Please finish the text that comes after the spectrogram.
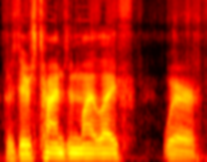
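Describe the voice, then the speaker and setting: A man's voice: on the low side, fairly even intonation, a little slow, bright, forceful tone, clear, resonant tone. A man in his forties hosting a casual livestream monologue, talking in an earnest, emphatic, rambling way. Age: 40s. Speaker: livestream host.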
